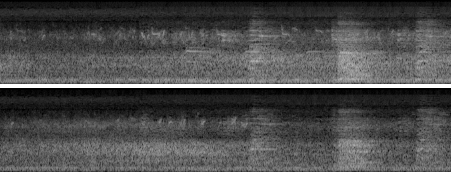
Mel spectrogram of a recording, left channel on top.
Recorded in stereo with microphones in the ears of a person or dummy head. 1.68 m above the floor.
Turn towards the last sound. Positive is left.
turn(degrees=65)  # may be behind; listen again after turning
